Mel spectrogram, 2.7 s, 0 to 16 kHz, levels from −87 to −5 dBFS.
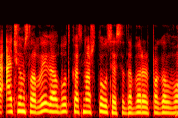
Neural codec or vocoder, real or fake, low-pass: none; real; 7.2 kHz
